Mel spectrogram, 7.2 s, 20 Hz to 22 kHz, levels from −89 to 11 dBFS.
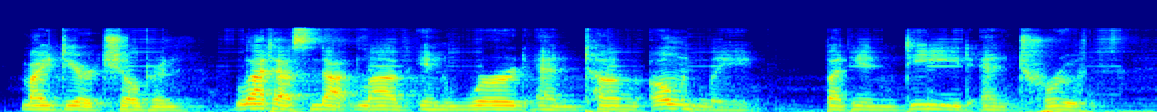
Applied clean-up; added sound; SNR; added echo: neural separator model SepFormer DNS4.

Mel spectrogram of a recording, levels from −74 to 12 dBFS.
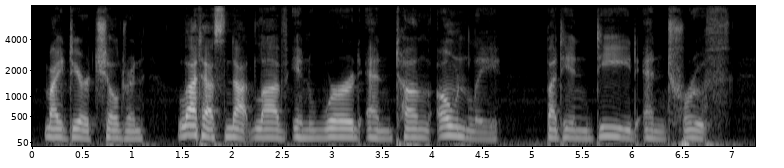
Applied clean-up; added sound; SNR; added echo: none; none; none; none.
